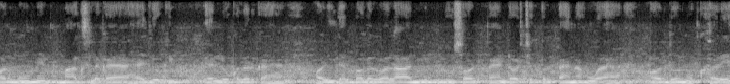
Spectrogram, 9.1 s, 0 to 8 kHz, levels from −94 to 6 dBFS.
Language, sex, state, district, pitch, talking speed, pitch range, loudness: Hindi, male, Bihar, West Champaran, 115 Hz, 185 wpm, 115-120 Hz, -13 LUFS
